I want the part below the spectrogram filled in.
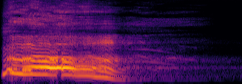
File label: Male Angel Death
